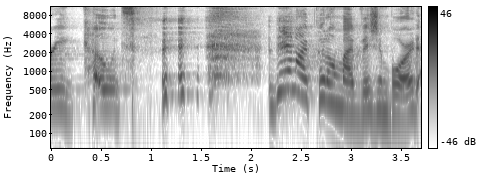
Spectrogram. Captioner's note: giggling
